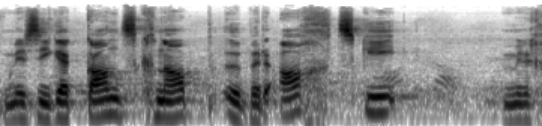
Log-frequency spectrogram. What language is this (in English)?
Swiss German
